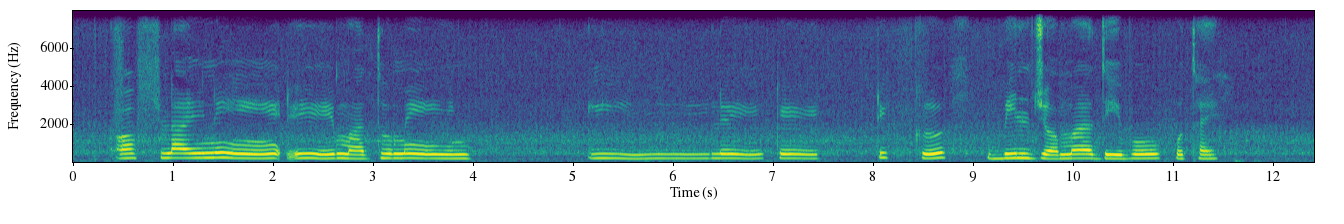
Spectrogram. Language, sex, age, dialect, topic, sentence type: Bengali, female, 60-100, Standard Colloquial, banking, question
